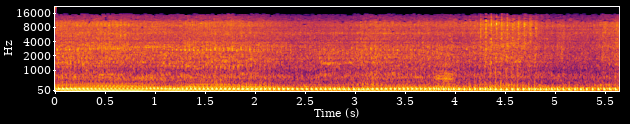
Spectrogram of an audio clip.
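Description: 350cc single-cylinder motorcycle engine running steadily at low road speed, heard from the rider's seat, with a low, even hum.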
